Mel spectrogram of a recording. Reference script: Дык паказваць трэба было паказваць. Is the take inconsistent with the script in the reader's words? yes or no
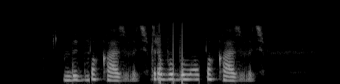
no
